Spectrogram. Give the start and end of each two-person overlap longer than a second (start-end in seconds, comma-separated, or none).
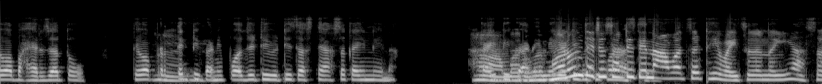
4.8-6.5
